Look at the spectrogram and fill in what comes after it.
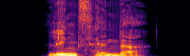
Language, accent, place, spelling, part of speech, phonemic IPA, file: German, Germany, Berlin, Linkshänder, noun, /ˈlɪŋksˌhɛndɐ/, De-Linkshänder.ogg
- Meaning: left-hander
